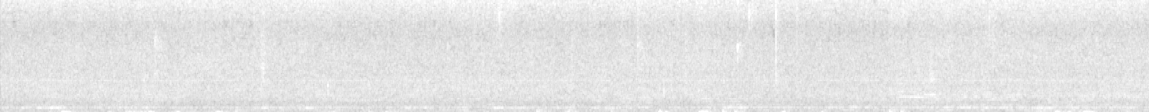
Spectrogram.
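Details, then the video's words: Continuous drone of honey bees in Himachal Pradesh, India, a steady mid-low hum held throughout, punctuated by scattered low thumps and bumps, possibly from wind or handling. "Honey bee sound effect"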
